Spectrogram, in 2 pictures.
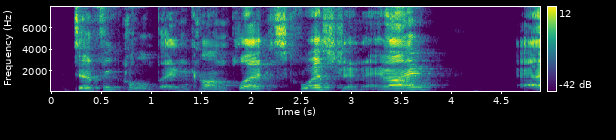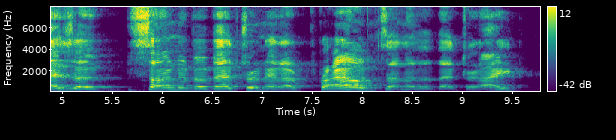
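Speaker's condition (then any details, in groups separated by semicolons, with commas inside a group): Cerebral palsy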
